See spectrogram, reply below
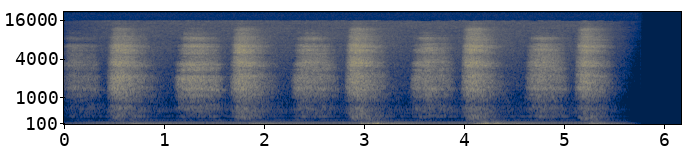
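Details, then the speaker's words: Demonstration of tachypnea, rapid breathing seen in pulmonary embolism, MI or panic disorders: quick, shallow breaths in steady succession, about ten in six seconds. "Next we have tachypnea, which is the rapid breathing, and we see this in many disorders such as pulmonary embolisms, MIs, panic disorders, and many others."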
